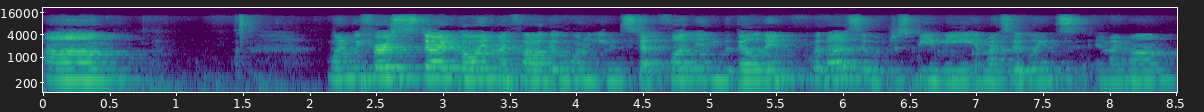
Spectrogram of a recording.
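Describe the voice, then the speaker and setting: Amid noticeable background noise and audible room echo, a woman with a fairly high pitch speaks at a moderate pace in a flat monotone, with big swings in loudness. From Vermont. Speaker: college student. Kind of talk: testimony.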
